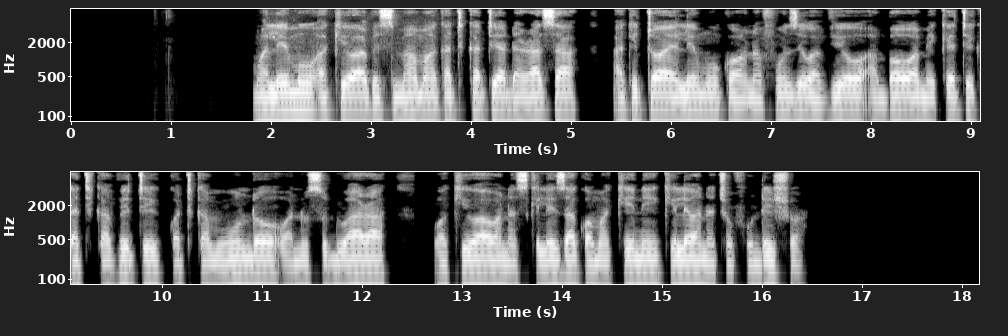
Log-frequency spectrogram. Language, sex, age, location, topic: Swahili, male, 25-35, Dar es Salaam, education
